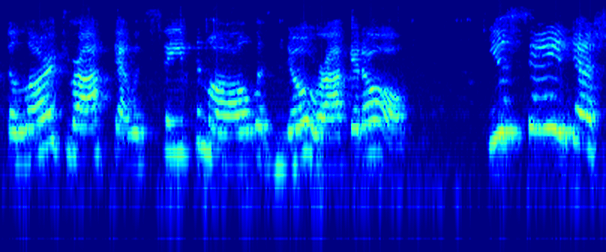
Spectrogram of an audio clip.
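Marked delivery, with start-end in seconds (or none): 4.0-5.0 high, slow grateful shout. A narrator's reading. Frogs thanking the toad who saved them, high shout. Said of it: "shouted the frogs".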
